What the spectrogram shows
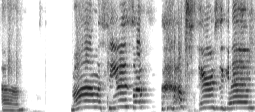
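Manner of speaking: echoing voice calling out. Narrating a scene to the players, voice an echoing voice calling downstairs. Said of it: "You hear a voice echoing down the stairs".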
